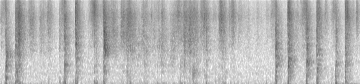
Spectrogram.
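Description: Playing cards being drawn and dealt one after another: many crisp, papery flicks and snaps in an uneven quick rhythm, with a brief softer stretch in the middle, no voices.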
